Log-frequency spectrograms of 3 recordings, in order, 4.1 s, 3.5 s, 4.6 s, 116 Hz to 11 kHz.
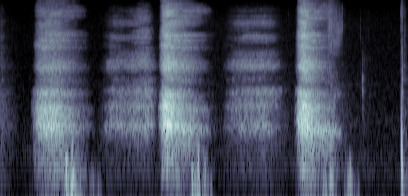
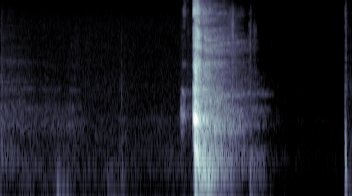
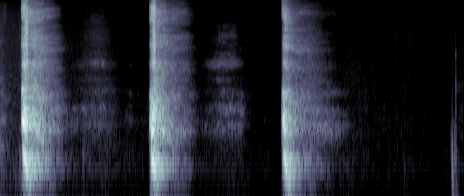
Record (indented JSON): {
  "exhalation_length": "4.1 s",
  "exhalation_amplitude": 16458,
  "exhalation_signal_mean_std_ratio": 0.39,
  "cough_length": "3.5 s",
  "cough_amplitude": 32768,
  "cough_signal_mean_std_ratio": 0.13,
  "three_cough_length": "4.6 s",
  "three_cough_amplitude": 29961,
  "three_cough_signal_mean_std_ratio": 0.21,
  "survey_phase": "beta (2021-08-13 to 2022-03-07)",
  "age": "65+",
  "gender": "Male",
  "wearing_mask": "No",
  "symptom_none": true,
  "smoker_status": "Ex-smoker",
  "respiratory_condition_asthma": false,
  "respiratory_condition_other": false,
  "recruitment_source": "REACT",
  "submission_delay": "4 days",
  "covid_test_result": "Negative",
  "covid_test_method": "RT-qPCR"
}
